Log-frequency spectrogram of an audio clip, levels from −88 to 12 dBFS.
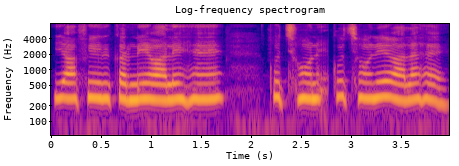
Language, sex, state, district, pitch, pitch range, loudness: Hindi, female, Chhattisgarh, Korba, 275 Hz, 270-285 Hz, -14 LUFS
